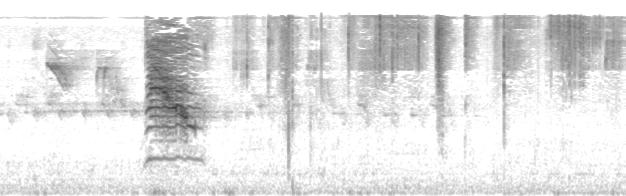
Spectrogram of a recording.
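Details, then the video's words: Kitten noisy after treatment gives one loud strained meow, followed by scattered clicks, taps and soft rustling indoors. "Kitten Become Noisy, After Treatment !"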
